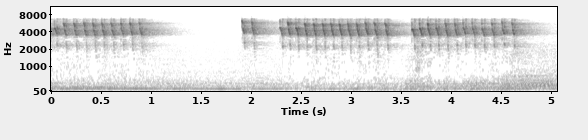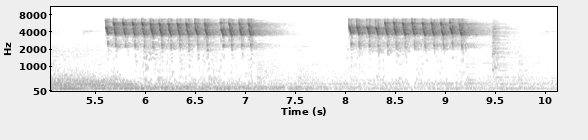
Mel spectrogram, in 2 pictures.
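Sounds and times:
Cililin bird giving bright rapid trills of high pulsed notes: 0.0s - 1.3s, 1.9s - 4.9s, 5.6s - 7.4s, 8.0s - 9.4s.

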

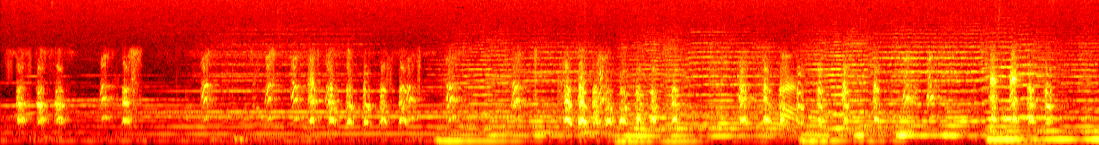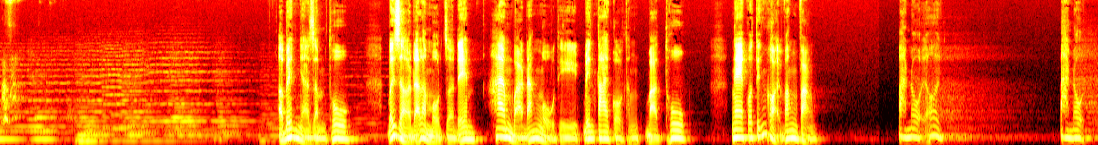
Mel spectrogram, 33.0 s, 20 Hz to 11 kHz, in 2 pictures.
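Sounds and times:
dogs barking in a village at night: 0.0s - 2.2s, 2.9s - 17.3s
speech: 20.7s - 26.8s, 27.4s - 28.8s, 32.6s - 32.8s.

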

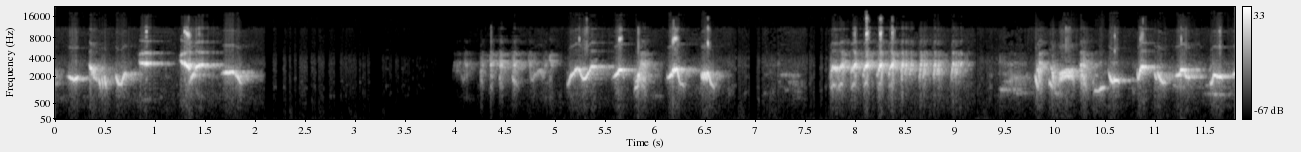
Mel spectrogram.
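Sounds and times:
greater green leafbird singing whistled slurs and buzzy trill: 0.0s - 2.1s, 4.0s - 6.7s, 7.3s - 11.7s.

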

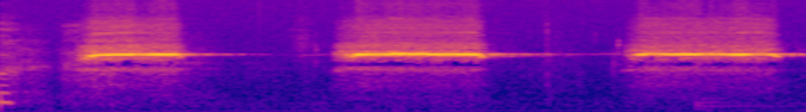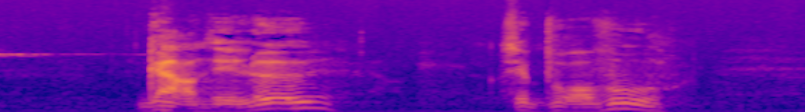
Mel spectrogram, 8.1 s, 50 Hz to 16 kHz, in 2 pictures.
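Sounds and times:
handheld whistle blasts: 0.4s - 4.6s
speech: 4.8s - 5.8s, 6.6s - 7.4s.

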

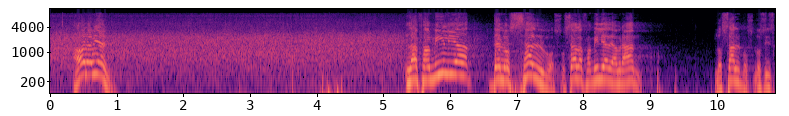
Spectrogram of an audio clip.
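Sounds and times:
church congregation applauding during a sermon: 0.0s - 6.6s
speech: 0.3s - 1.1s, 5.3s - 9.0s, 10.0s - 10.8s.

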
